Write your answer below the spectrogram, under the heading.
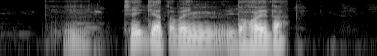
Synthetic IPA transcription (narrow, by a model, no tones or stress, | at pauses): ʈʰik̚ɡat̪ɔbɛɲd̪ɔɦɔjd̪a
